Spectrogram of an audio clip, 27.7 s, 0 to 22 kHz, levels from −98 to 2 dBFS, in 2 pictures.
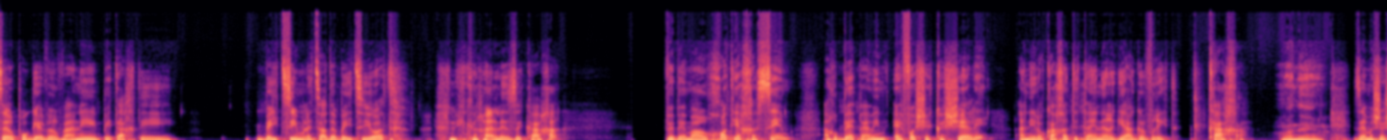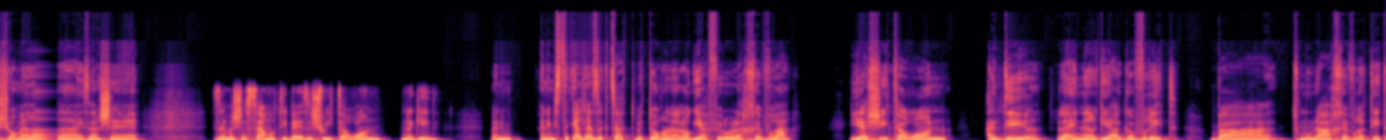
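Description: From 14.23 to 14.47 s the sound stops moving forward. What is heard is the last sound carried on as a fading buzz or hiss. This is a call audio freeze. The likely cause is packets held up in transit until the jitter buffer ran dry. The receiver filled about 204 ms with stretched-out sound. Then playback picked up exactly where it stopped. Nothing was lost. A gap was inserted instead, and the delay grew by that 204 ms.

Two skip ahead events follow, at 14.68 to 14.72 s and at 14.81 to 14.85 s. Each time, playback jumps forward. Roughly 70 ms of speech vanishes at each point. Only a tiny join of about 10 ms covers the seam. The two sides butt together almost directly, so the speech lurches. Dropping that audio pulled back some of the delay added by the freeze, about 50 ms per jump.

A call bitrate drop runs from 14.94 to 20.90 s. The bandwidth estimate fell, and the encoder was pushed from 48 kbps down to 12 kbps. 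It stayed at the bottom for about 3 s. At that rate the coder works coarsely and discards the top of the spectrum. The audio bandwidth narrows from 20 kHz to 8 kHz. Speech turns muffled and rough, with a watery edge, until the rate climbs back.

Inside that stretch come two jitter buffer slow-down events. The first runs from 15.01 to 15.29 s at 88% speed and adds 40 ms. The second runs from 15.95 to 16.60 s at 94% speed and adds 48 ms. The buffer was short of reserve. So the receiver repeated single pitch periods over and over. The pitch holds steady, but the speech drags. Sounds are drawn out.

Straight after, from 16.62 to 18.19 s, a jitter buffer speed-up sets in. Now the buffer held more than its target. The receiver cut short slices of one or a few pitch periods, repeatedly. Roughly 200 ms was removed in total. Playback runs at 112% speed with unchanged pitch. The speech sounds hurried.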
